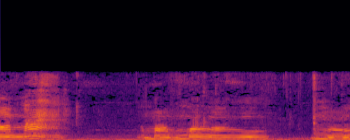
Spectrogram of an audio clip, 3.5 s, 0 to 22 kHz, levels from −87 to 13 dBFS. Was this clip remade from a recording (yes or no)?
no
